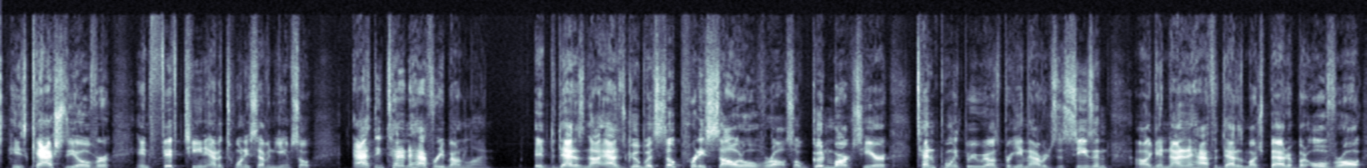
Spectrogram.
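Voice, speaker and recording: A young man, sick and losing his voice, running through a fast sports betting breakdown in a brisk, number-heavy way with quick fillers and self-corrections. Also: a little high, bright, forceful tone, no echo, studio quality.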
